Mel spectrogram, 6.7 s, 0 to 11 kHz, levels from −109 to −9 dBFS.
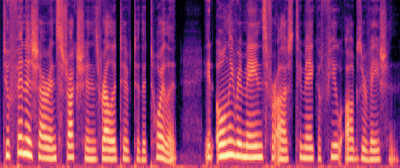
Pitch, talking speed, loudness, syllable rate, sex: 205 Hz, 160 wpm, -18 LUFS, 4.9 syllables/s, female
